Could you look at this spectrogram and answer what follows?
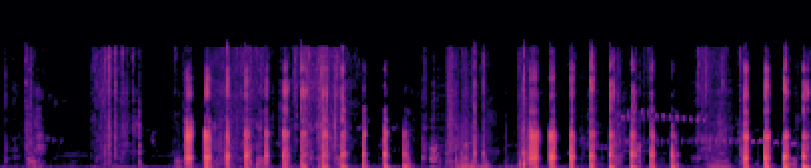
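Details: Grey francolin chicks in a jungle, calling in fast bursts of sharp, dry chipping notes, several rapid series of eight or more clicks with brief pauses, and soft rustling between.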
